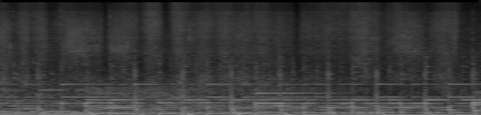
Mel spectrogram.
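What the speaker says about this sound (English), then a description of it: "We're gonna keep scrubbing." A rag scrubbing a Polytek floor gives continuous rhythmic rubbing strokes, close and fairly steady, with no talking.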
